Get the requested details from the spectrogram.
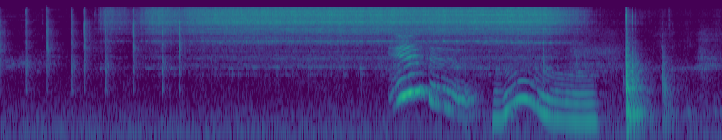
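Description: A toy wand plays a loud hissing electronic sound with a sliding tone.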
